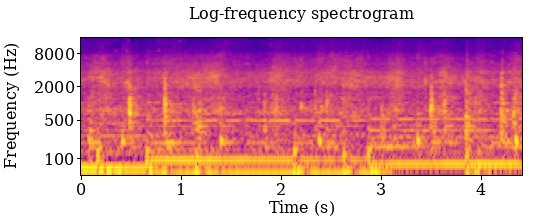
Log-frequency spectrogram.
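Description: A black spatula stirring a thick masala curry frying in a non-stick kadai: a steady sizzle, with scattered clicks and scrapes as the spatula knocks against the pan.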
